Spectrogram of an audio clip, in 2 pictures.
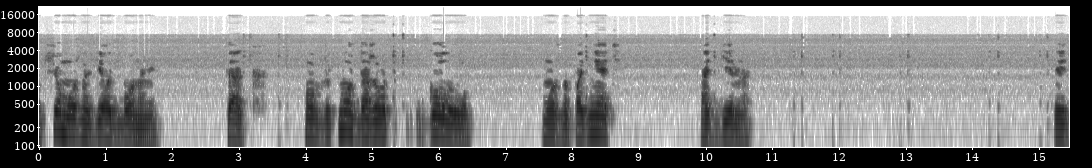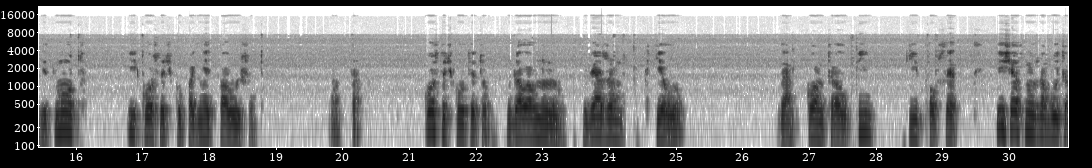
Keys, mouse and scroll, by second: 3.1-3.6 drag, 5.3 click, 8.1-10.1 drag, 11.3 click, 14.1-15.1 drag, 17.0-18.6 drag, 24.1 shift+click, 27.5 ctrl+p.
